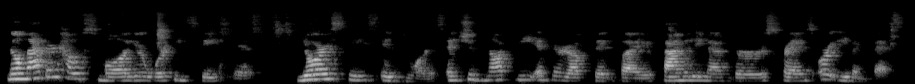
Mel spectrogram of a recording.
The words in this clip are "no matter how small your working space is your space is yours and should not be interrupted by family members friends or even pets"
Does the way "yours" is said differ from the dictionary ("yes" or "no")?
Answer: yes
